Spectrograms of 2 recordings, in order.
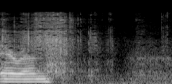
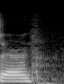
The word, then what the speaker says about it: Aaron: Start with Aaron, or Aaron. Got 2 A's. Aaron. Aaron. There's a Key and Peele sketch where the substitute teacher calls out all the wrong names, or he pronounces them all wrong, and there's an Aaron in the class, but it's spelled A-A-R-O-N, so the teacher says Aaron. So that's why I keep saying Aaron.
